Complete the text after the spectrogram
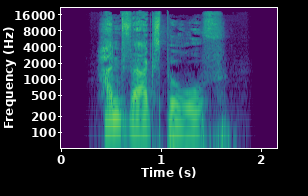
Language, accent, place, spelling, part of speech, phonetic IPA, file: German, Germany, Berlin, Handwerksberuf, noun, [ˈhantvɛʁksbəˌʁuːf], De-Handwerksberuf.ogg
- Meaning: skilled trade (of a craftsman)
